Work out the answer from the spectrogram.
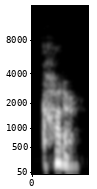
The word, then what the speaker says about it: Qatar: Um, how do you pronounce Q A T A R Qatar? There's such a controversy over people pronouncing it cutter.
